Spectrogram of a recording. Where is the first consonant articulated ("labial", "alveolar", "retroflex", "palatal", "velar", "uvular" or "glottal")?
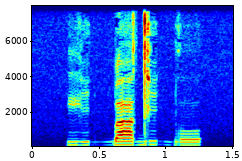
palatal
